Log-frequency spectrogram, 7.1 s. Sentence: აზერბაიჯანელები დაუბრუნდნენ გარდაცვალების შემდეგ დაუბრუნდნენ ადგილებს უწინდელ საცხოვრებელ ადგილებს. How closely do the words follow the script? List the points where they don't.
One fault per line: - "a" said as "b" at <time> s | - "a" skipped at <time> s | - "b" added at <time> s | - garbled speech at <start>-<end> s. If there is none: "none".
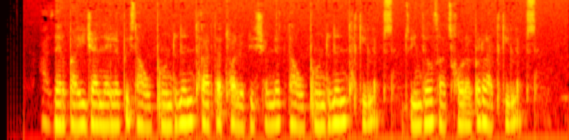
none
